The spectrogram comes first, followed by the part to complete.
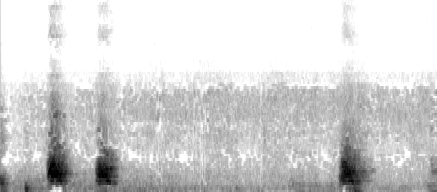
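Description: A dog barking three times: two quick barks close together near the start, then a single bark near the end.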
